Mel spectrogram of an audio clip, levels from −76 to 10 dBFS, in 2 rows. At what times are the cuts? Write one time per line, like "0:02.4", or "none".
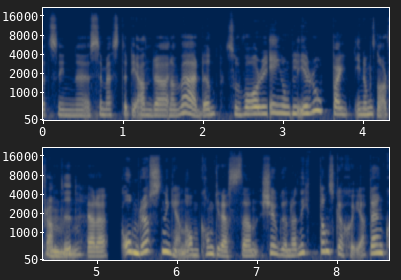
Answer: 0:01.6
0:02.8
0:03.1
0:04.1
0:04.9
0:06.3

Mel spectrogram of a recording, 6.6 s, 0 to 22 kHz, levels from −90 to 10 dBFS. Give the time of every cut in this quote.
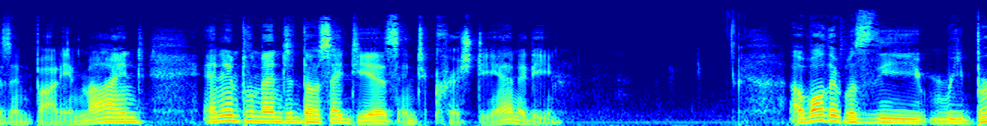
0:05.6

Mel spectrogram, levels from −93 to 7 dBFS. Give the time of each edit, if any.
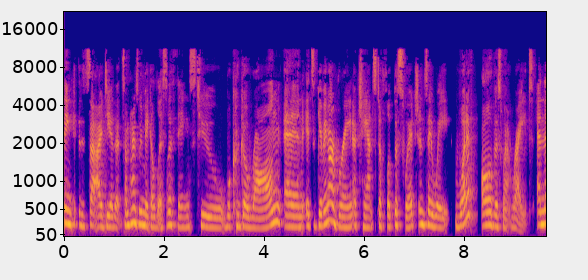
0:02.0
0:07.7
0:08.2

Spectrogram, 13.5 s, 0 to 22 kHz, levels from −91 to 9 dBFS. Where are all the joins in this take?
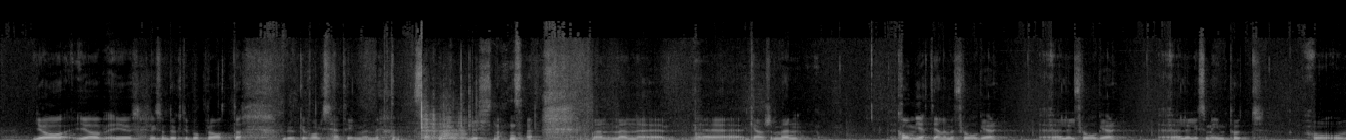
0:10.7

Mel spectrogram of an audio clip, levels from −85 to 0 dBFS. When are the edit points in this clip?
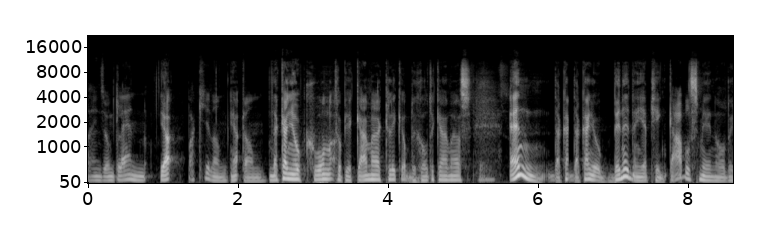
0:01.3
0:03.3
0:06.4
0:07.3

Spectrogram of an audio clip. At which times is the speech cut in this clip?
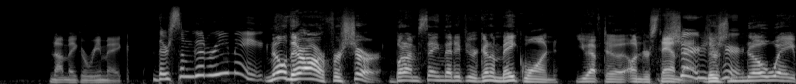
0:05.6

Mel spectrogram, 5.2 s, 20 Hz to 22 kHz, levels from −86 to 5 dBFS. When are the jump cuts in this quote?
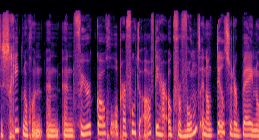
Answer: none

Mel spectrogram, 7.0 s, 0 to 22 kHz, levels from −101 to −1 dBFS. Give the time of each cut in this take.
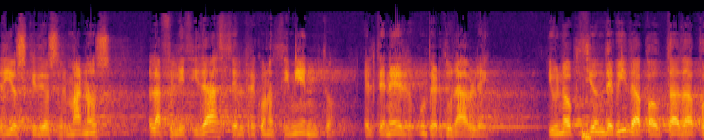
0:01.5
0:03.6
0:04.3
0:05.4

